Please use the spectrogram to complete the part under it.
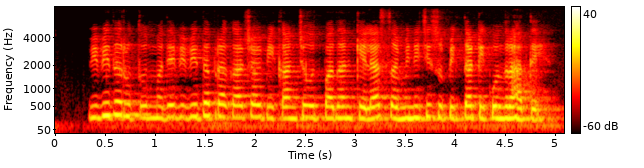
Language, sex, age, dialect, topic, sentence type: Marathi, female, 25-30, Standard Marathi, agriculture, statement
